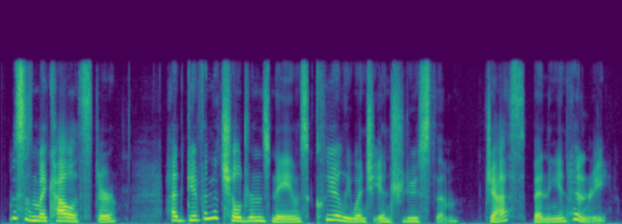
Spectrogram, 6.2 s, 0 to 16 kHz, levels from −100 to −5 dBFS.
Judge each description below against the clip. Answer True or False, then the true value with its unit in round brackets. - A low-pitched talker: False (255 Hz)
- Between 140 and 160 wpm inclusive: True (145 wpm)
